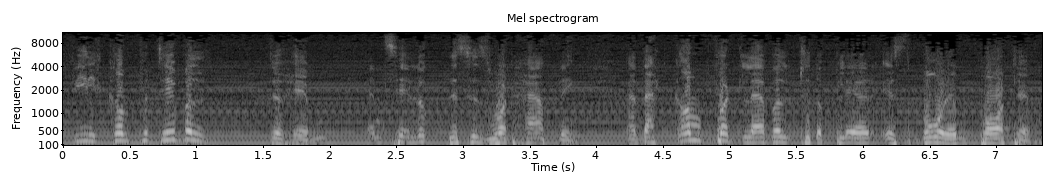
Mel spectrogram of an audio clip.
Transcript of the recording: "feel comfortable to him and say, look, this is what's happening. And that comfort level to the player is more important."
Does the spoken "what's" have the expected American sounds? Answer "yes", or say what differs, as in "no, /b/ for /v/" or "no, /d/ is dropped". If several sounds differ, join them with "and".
no, /s/ is dropped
